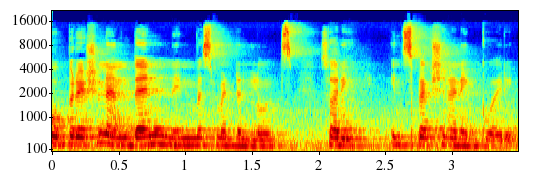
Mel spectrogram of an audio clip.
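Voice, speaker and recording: A woman speaks with an Indian accent. Noticeable background noise and audible room echo surround her voice. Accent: Indian English, Telugu. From India, Hyderabad. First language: Telugu. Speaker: teacher. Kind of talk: live-stream Q&A revision class. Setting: YouTube live stream. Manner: code-switching Hindi and English.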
